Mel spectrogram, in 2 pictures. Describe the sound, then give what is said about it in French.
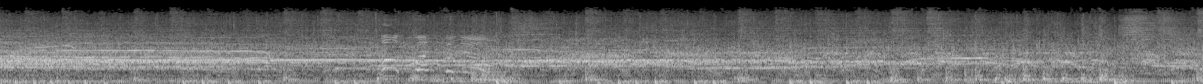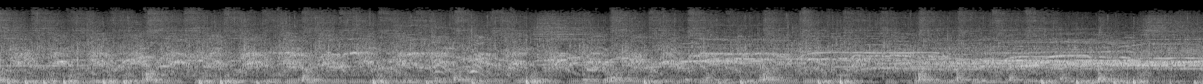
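A crowd at a live concert gives an ovation, a dense roar of cheering, whoops and yells that stays loud and steady for the whole stretch without a break. “je vais demander l'appeler sur scène et de faire une véritable ovation à Antoine Cognam.”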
